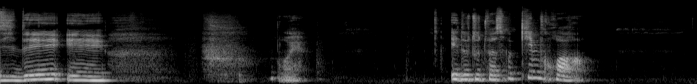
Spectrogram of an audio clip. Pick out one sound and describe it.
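A young woman speaks expressively close to a microphone.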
